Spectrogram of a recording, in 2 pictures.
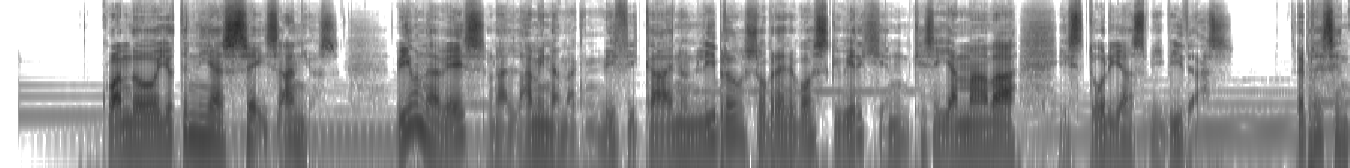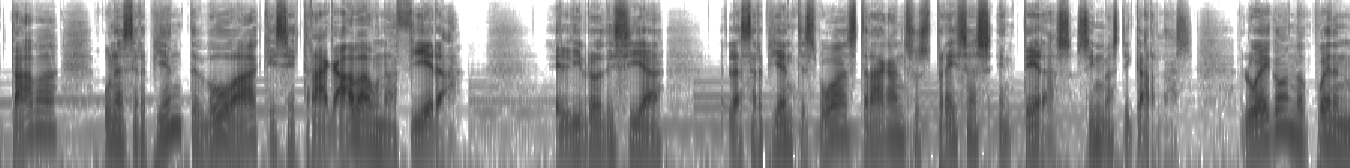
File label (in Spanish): Spanisch; El Principito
